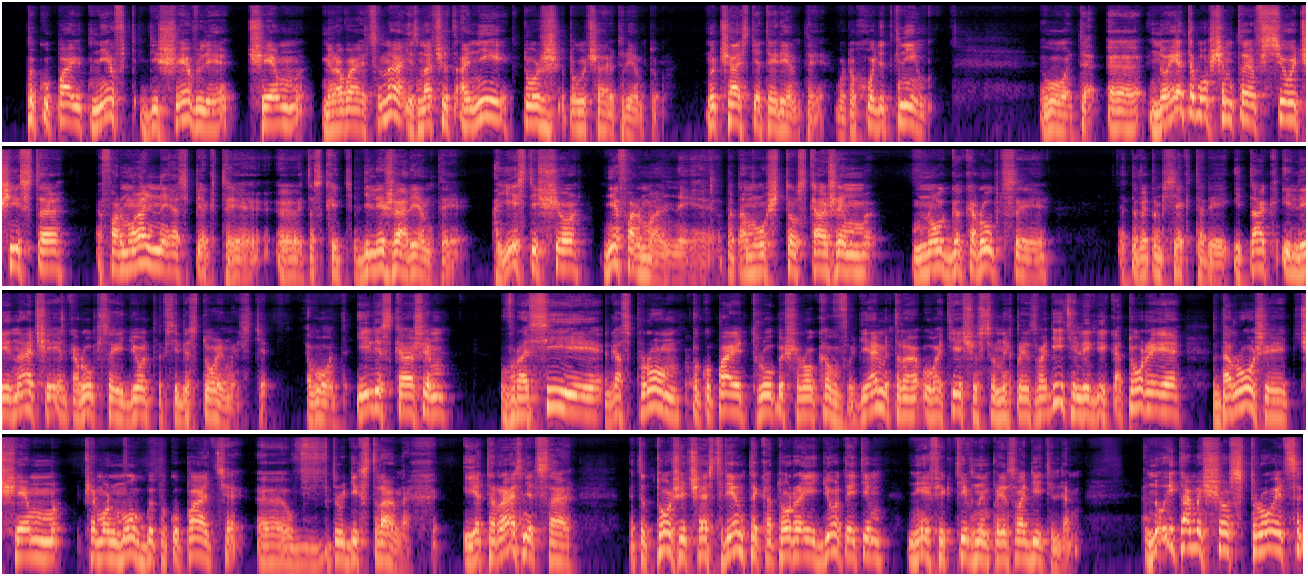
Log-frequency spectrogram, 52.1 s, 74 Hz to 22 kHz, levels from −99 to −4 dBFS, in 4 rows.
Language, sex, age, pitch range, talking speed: Russian, male, 60-79, 135-165 Hz, 110 wpm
